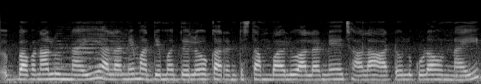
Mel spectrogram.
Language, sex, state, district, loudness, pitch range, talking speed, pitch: Telugu, female, Andhra Pradesh, Srikakulam, -17 LUFS, 220-235 Hz, 160 wpm, 225 Hz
